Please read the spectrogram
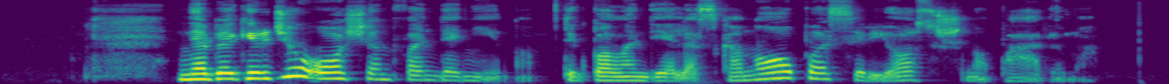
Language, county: Lithuanian, Kaunas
